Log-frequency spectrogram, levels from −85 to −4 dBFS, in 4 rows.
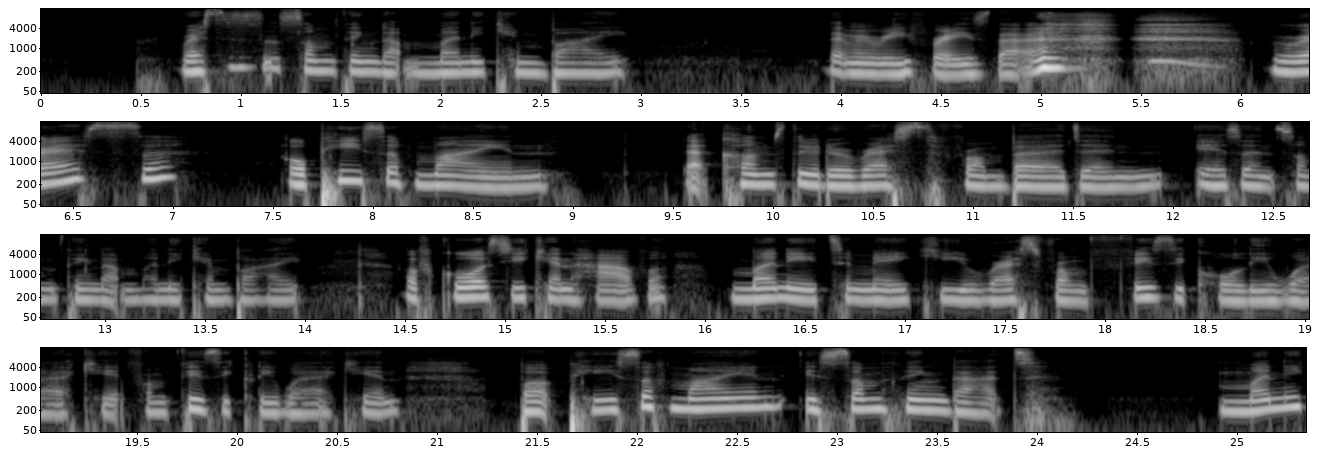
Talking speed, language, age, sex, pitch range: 125 wpm, English, 20-39, female, 175-205 Hz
